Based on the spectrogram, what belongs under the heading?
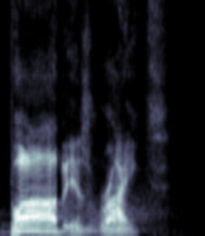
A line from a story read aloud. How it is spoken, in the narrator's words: a voice from heaven rumbles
